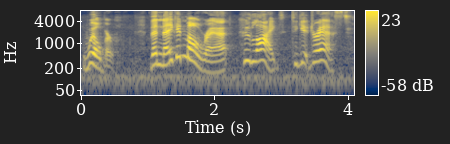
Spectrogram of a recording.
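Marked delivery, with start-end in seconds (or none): none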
